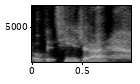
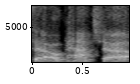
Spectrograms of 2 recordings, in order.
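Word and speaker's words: Opatija: opacha uh i know i was guilty of mispronouncing this one uh the first time i went to croatia i was calling it obatisha but it's not it's opacha although i'm sure um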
